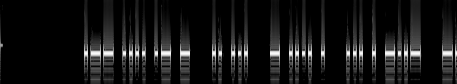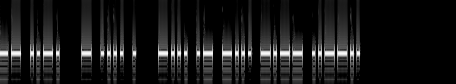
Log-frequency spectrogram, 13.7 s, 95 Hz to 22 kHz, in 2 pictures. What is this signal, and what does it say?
Morse code, heard as a keyed tone, about 25 wpm, 700 Hz. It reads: WHAT IS THE SEX OF THE BABY?
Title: Sentences from Top 1600 Words 25wpm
